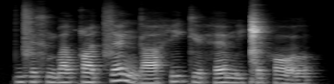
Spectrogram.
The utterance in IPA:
d͡zɘxmbalqɛ t͡sɛ ŋɡa hikʲɘhɛ miǁɘhɔl

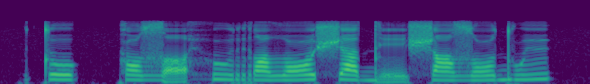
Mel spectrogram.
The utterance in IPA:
tokːɵ zˤḛ hure ðˤoʃa dḛʃa zˤudwɨ

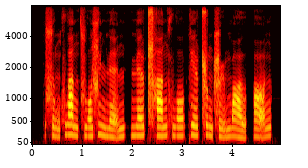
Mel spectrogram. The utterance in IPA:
sʊ̰˨˩ŋxwa˥˩n t͡swɔ˧˥ɕy˥˩nɥɛ̰˨˩˦n | ɥɛ˧˥ʈ͡ʂʰa˧˥nxwɔ˧˥ ke˥˧ɪ̯ʈ͡ʂʊ˥˩ŋʂɻ̩˨˩ mɑ˥˩ʊ̯ | ɑ̰˨˩˦ŋ

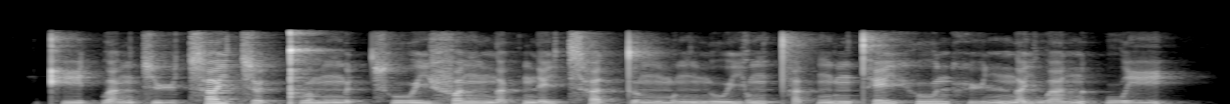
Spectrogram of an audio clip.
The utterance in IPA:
kʰiː˨t̚wɐ˨˥ŋt͡syː˨ t͡sʰɐ˥jt͡sɵ˨˥t̚kʷʰɐ˨m ŋɵ˨t̚t͡sʰuː˨˧j fɐ˥ŋ n̪ɐ˨˥k̚ n̪e˨˩jt͡sʰɐ˧t̚ t̪ʊ˨ŋmʊ˨˩ŋ n̪uː˨˩jʊ˥ŋ t̪ʰɐ˨˥k̚ŋʊ˥ŋ t̪ʰe˥j huː˥nhyː˨˥n n̪ɐ˨˩jwɐ˨˥n | wiː˨˥k̚

